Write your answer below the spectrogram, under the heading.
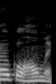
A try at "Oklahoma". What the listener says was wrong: Oklahoma. Yeah, got that extra syllable in there.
